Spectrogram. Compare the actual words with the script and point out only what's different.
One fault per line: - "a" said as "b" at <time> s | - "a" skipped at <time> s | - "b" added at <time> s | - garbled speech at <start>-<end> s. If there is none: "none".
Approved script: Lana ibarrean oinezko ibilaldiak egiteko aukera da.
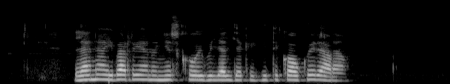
none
